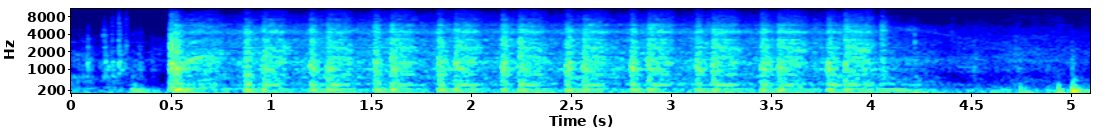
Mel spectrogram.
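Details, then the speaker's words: 2.2 non-Ecotec Pontiac Sunfire that had a highway miss with no check engine light, cranked after starting fluid was shot into the throttle body: spins about three turns a second for four seconds without firing; crank no start, owner suspects no spark. "We got nothing. So I'm betting she has no spark."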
